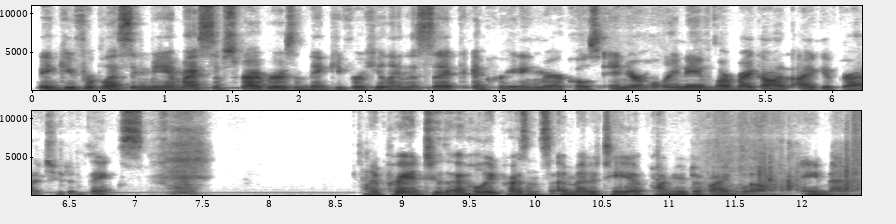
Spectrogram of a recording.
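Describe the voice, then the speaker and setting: This is a woman with a strikingly deep voice and a hoarse edge. She hosts a live-stream tarot reading, offering earnest, motherly reminders and turning preachy when she speaks of faith. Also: animated, normal speed, slight background noise, poor audio. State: hoarse from yelling. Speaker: tarot reader.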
